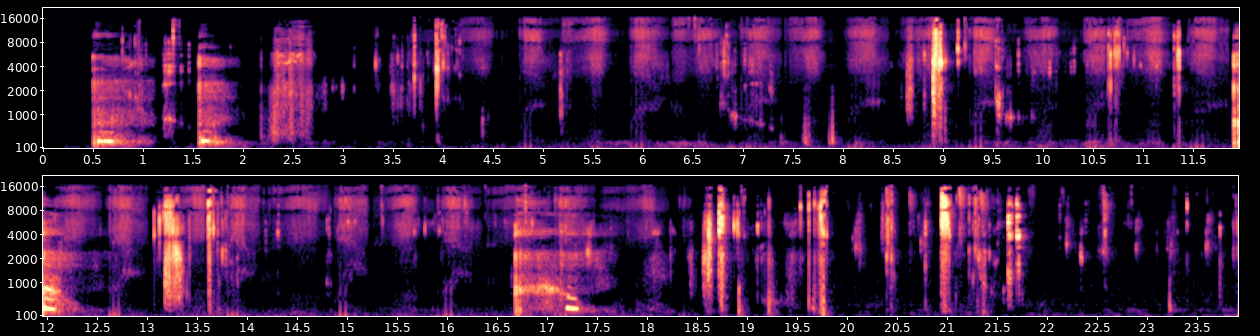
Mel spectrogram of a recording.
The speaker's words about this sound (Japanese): 耳舐めてあげるね。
